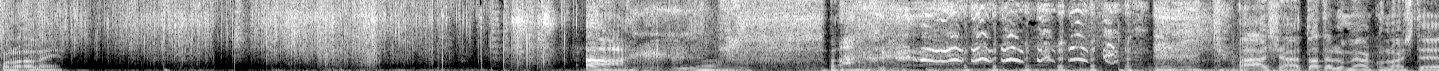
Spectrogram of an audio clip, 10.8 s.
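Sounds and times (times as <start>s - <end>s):
bubble wrap being popped: 0.0s - 5.1s
speech: 4.4s - 6.4s, 7.4s - 8.4s, 9.4s - 10.7s
laughter: 6.2s - 9.3s.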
